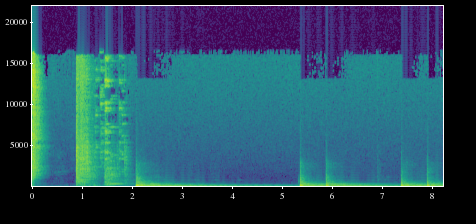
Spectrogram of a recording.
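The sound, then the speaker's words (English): Sharp, noisy crashes of flash percussion instruments: a few dense bursts, then one struck hit that rings and fades for seconds, followed by two quick pairs of crashing strikes. No voices. “These flash percussion instruments. It just comes in an instant and it's gone like that. Dense, sharp, inharmonic sound.”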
